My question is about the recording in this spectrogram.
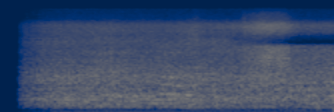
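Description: Steady hiss of room background noise with a faint hum in it, swelling slightly near the end.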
